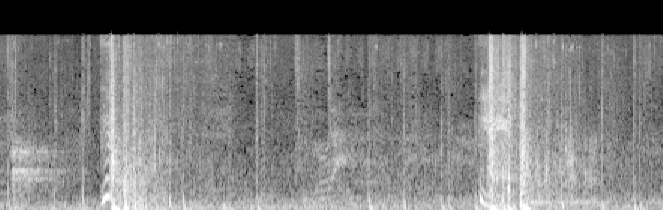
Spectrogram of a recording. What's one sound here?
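Wooden debris crashes and clatters as it is smashed.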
